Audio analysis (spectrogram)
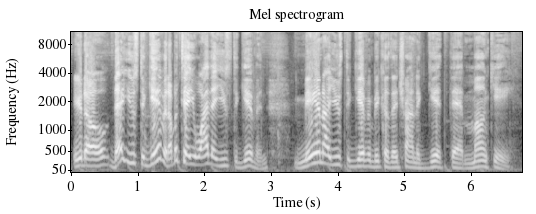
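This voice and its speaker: A man's voice: on the high side, big pitch swings, normal speed. Blunt middle-aged man over music. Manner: blunt, emphatic, conversational. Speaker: host. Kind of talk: casual storytelling monologue.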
